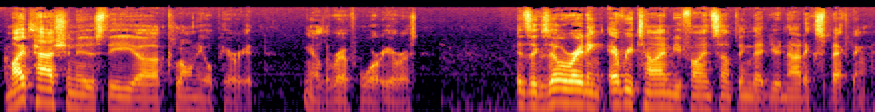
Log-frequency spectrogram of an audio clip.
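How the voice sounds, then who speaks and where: Low-voiced thoughtful detectorist man. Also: animated, moderate pace, a little hiss or hum. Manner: thoughtful, conversational fillers. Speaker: metal detectorist. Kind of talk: documentary interview.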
